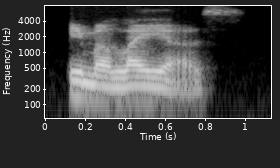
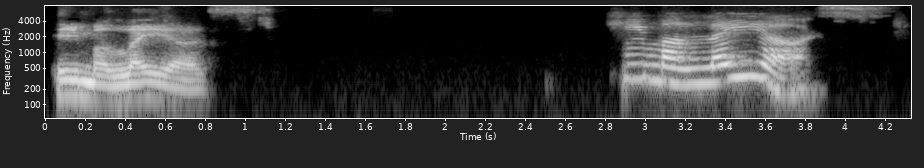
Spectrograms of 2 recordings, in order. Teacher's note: you should stress on the third syllable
